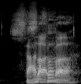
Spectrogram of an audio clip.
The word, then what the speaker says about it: Sattva: How do you pronounce it? Sattva. Yeah. Oh, I've seen it. I thought it was, for some reason, I thought it was like stevia.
